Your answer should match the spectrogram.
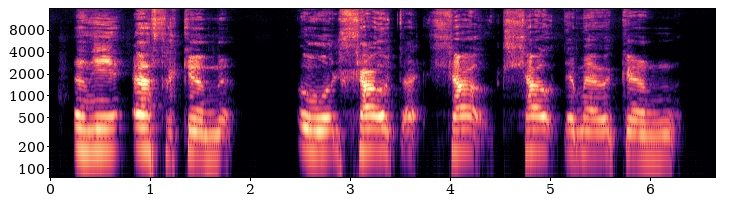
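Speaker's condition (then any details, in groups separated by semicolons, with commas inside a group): Cerebral palsy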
